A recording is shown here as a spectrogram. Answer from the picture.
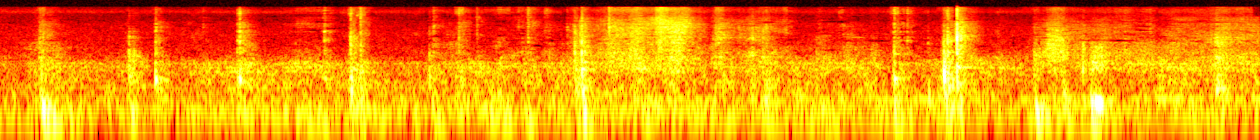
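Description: Faint clicks and a short soft rasp of a tape runner laying strips of adhesive on cardstock, with light paper handling.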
